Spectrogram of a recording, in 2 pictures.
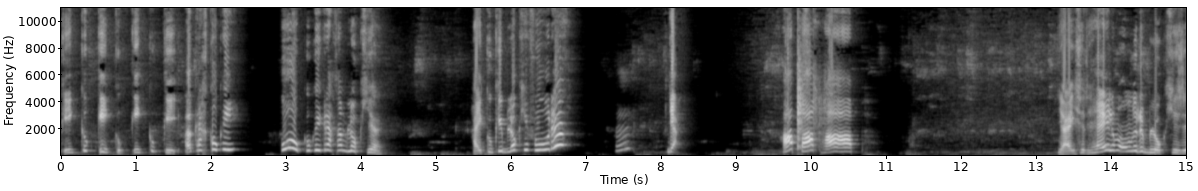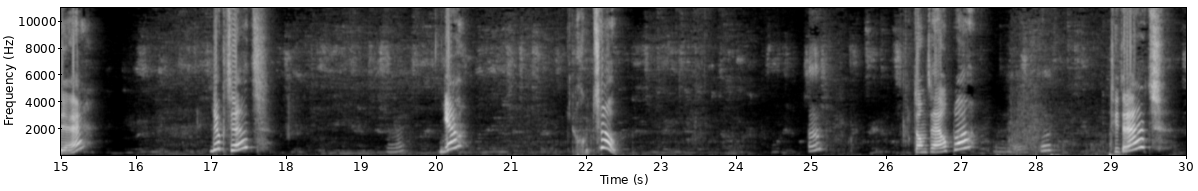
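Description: A woman speaks in a high, playful voice close by.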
